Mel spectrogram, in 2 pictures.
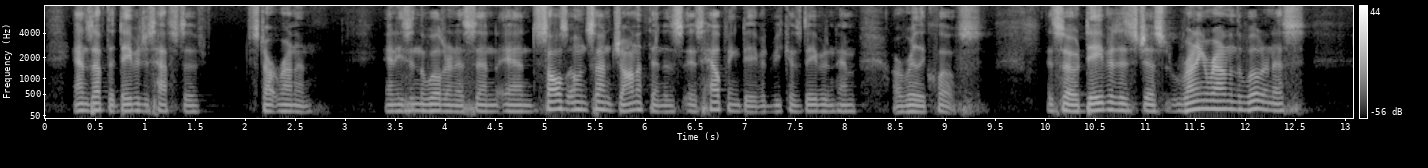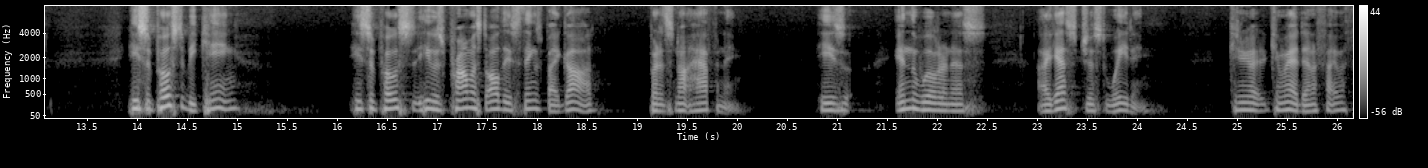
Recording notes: This message was recorded at a Sunday service on March 6, 2022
